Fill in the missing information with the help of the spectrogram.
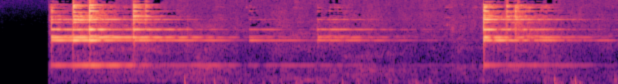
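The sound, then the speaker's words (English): A hand bell rings out in two bursts of quick, bright clangs, its tone lingering and fading between shakes; fairly loud, with faint handling rumble underneath. “Not as nice as …'s bells that we were playing on the sound system a little earlier, but those you can take home.”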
